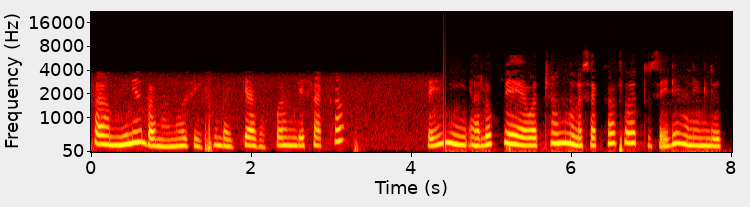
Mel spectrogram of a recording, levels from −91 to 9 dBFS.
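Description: From the start until 4.44 s the speech sounds dull and boxy, with nothing above 3.8 kHz, somewhat quieter and carrying its own faint background noise. A 20 ms gap follows, then full clarity returns. The likely cause is an input switched to a poorer, narrower-band device, which the system then switched away from.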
